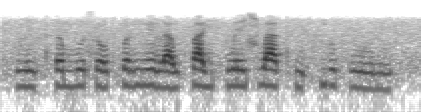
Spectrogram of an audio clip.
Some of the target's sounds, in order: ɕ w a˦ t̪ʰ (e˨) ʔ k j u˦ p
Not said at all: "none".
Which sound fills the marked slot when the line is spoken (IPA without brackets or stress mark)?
i˨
